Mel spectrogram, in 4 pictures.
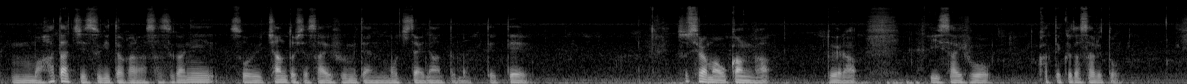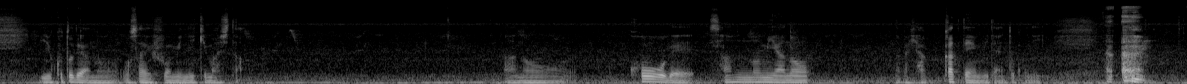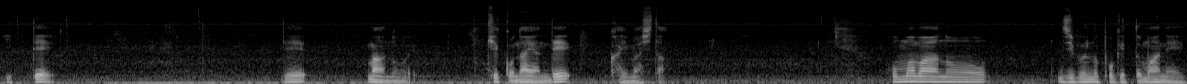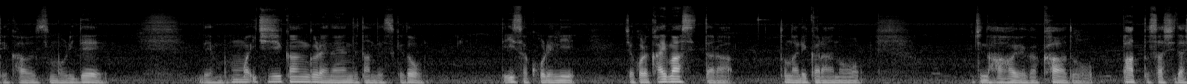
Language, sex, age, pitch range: Japanese, male, 40-59, 80-95 Hz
